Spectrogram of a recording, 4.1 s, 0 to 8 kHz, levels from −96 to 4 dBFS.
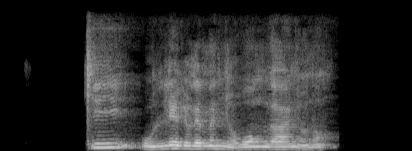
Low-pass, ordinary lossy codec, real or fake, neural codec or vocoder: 7.2 kHz; AAC, 32 kbps; fake; vocoder, 22.05 kHz, 80 mel bands, WaveNeXt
